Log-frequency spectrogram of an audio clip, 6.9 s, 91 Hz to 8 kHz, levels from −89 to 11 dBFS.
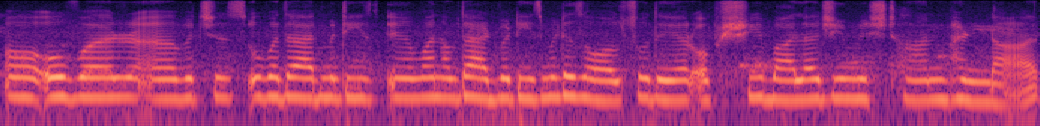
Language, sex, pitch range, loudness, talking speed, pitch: English, female, 240-255 Hz, -15 LUFS, 180 wpm, 245 Hz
